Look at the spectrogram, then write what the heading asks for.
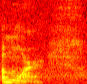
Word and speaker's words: Amore: I always say Amore, so I'll probably switch back and forth in this video, but I believe it's pronounced Amore.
